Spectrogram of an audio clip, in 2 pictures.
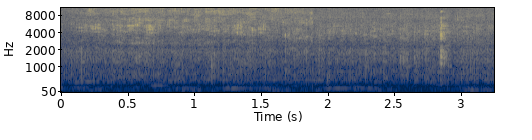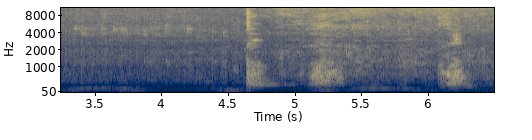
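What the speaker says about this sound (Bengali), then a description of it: "এবার করলাটা আমি কড়াই দিয়ে দিচ্ছি।" Bitter gourd frying in a wok with salt, a steady sizzle under occasional stirring scrapes and clinks of a spatula, close and moderately loud.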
